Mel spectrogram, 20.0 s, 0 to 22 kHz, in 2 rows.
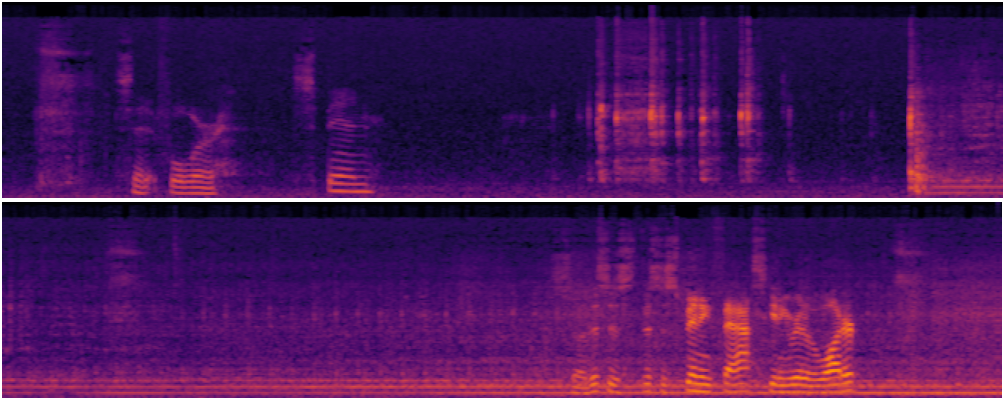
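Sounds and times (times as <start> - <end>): washing machine motor humming: 9.1 - 20.0.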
